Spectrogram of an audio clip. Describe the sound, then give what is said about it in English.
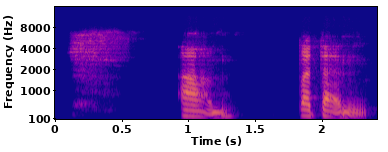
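A person with his tongue out breathing really hard and loudly: three forceful breaths, the first an airy rush, the last two harsher and voiced, the final one split into two quick pushes. “sticks his tongue out, and then he like breathes really hard and really obnoxiously loud.”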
